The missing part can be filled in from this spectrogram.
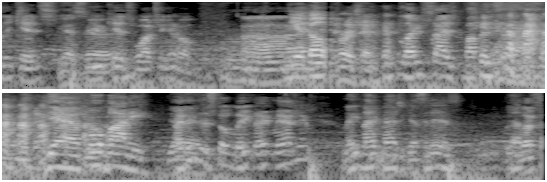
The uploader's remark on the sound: Live at the Peppermint Hippo!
